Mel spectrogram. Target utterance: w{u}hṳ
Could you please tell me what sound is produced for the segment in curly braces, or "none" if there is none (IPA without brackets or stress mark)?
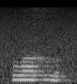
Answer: o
